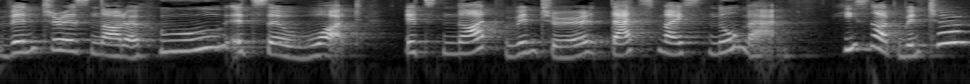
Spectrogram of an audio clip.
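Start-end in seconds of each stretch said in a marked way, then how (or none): 6.2-7.1 confused, puzzled, wondering, pitched-up tone. The bear replies to the one who just laughed at him, confused. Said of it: "Pooh asked confused".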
